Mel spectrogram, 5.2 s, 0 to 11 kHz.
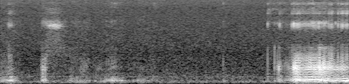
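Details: A 15-year-old female dog snoring while sleeping comfortably in her bed indoors; faint rhythmic breathy snores, then a louder, broader rasping snore near the end with a high hissy edge.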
